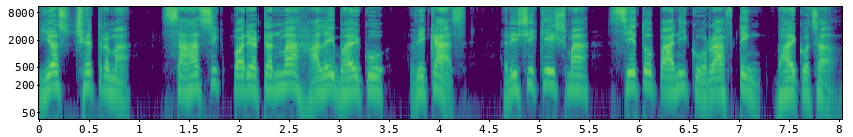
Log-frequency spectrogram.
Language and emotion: Nepali, neutral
